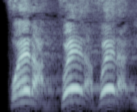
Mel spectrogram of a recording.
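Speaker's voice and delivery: whiny demons refusing to leave, building to shouted fuera; mock demon protest rising to a shout. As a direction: play the stubborn demons who won't go, then yell them out. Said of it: "Normalmente dicen".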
